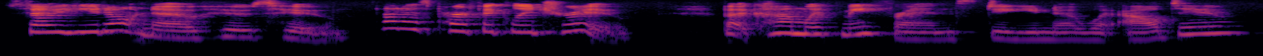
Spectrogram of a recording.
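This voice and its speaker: A woman voicing a slick, upbeat male travelling salesman from a storybook, sly and greedy, with clear, keen sales patter. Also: high voice, big pitch swings, a little slow, a little mellow, heavily acted. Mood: sly, coaxing. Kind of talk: storybook character voice.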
